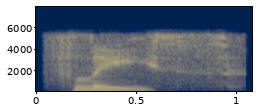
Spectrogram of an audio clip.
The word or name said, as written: fleece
